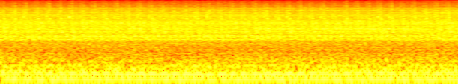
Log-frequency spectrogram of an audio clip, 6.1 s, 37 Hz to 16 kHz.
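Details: 1985 GMC C25, engine running with valve cover off during valve check: rough idle with a light, uneven ticking about once a second on one side; suspected loose valve lash, not confirmed; valve train ticking.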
